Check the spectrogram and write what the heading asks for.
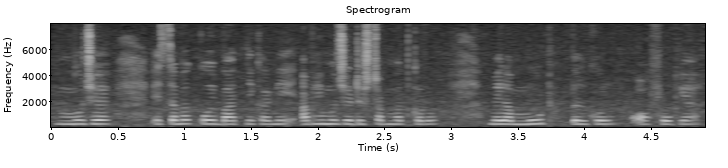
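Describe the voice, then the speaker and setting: A woman's voice: high-pitched, monotone, fairly quick, mellow, a little hiss or hum, close to an everyday voice. A woman voicing a young man in a spoken story, a cold, irritated lover who speaks curtly. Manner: curt, irritated.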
